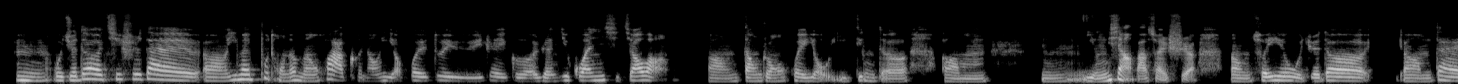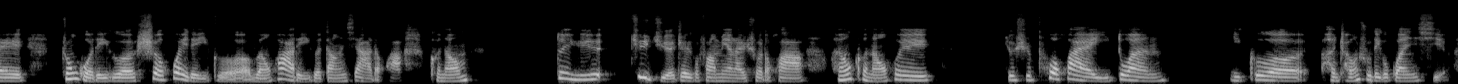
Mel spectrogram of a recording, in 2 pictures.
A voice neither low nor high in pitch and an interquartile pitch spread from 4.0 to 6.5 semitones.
Yes: medium, 175 Hz; average, 4.8 semitones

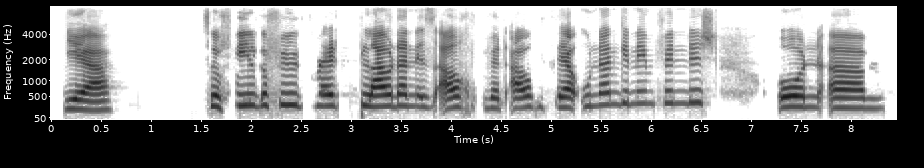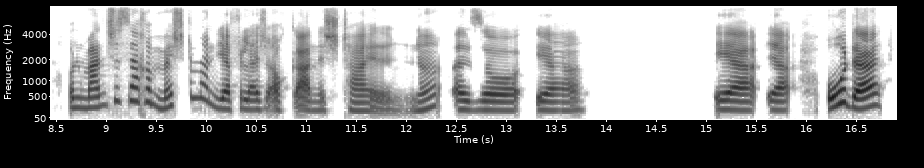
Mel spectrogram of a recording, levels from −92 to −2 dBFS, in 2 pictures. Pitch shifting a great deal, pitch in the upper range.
Yes: wide, 6.1 semitones; high, 240 Hz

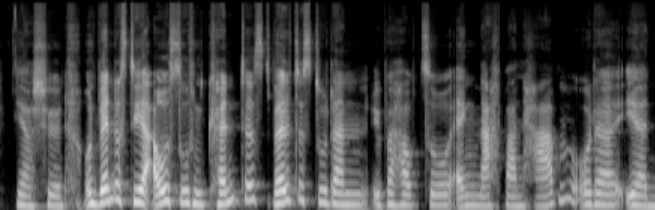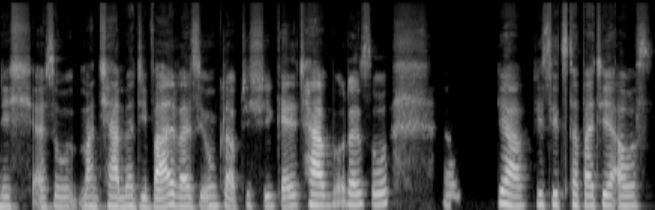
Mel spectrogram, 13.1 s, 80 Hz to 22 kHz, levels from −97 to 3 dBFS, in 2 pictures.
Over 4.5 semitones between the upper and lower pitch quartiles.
No: average, 3.2 semitones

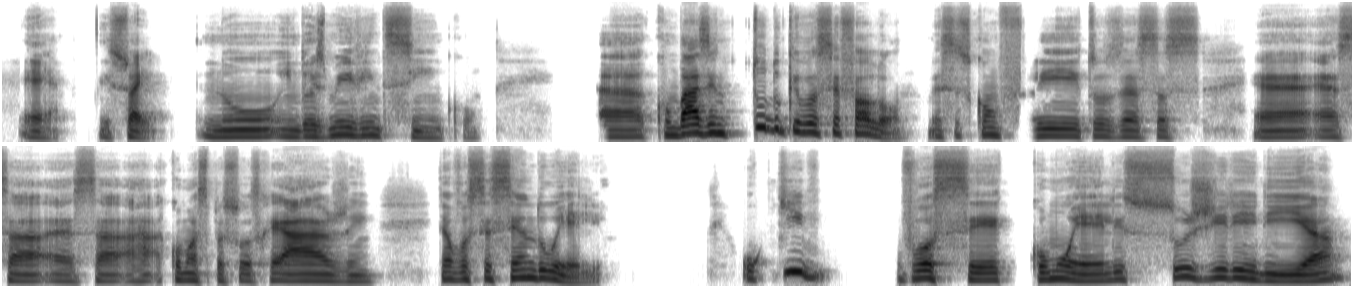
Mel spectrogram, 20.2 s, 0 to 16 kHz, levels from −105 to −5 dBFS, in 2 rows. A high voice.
No: low, 125 Hz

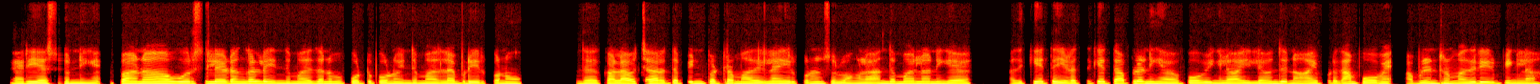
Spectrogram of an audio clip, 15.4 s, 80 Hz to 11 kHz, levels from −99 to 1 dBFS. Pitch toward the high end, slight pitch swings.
Yes: high, 200 Hz; narrow, 2.2 semitones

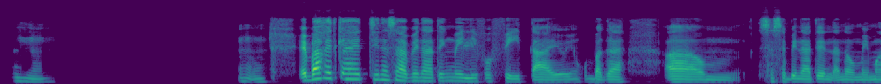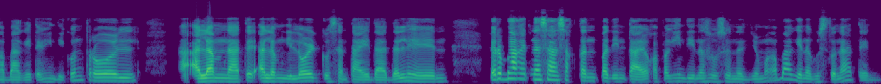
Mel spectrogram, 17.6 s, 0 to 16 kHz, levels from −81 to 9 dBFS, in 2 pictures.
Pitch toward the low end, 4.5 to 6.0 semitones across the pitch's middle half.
Yes: low, 125 Hz; average, 4.8 semitones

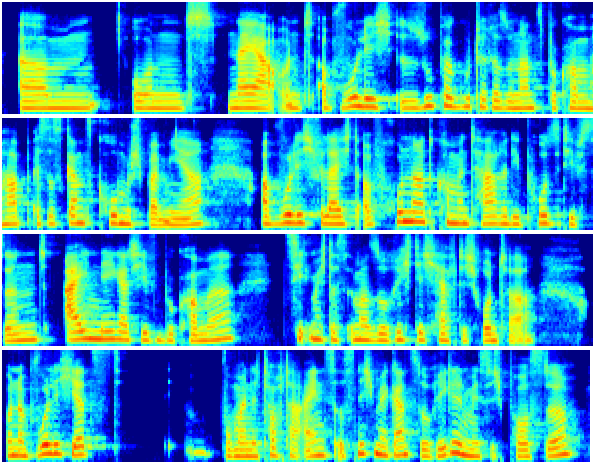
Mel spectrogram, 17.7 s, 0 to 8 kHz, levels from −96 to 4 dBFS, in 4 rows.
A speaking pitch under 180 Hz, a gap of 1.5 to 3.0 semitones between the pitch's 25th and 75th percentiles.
No: high, 190 Hz; narrow, 2.5 semitones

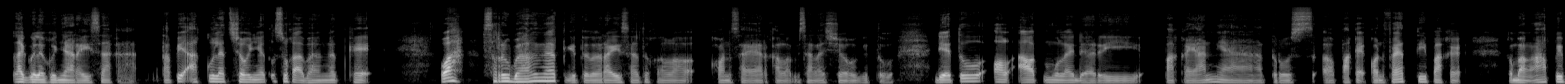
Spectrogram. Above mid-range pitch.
No: very low, 95 Hz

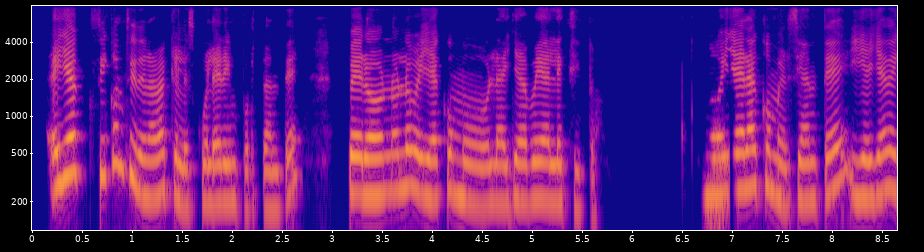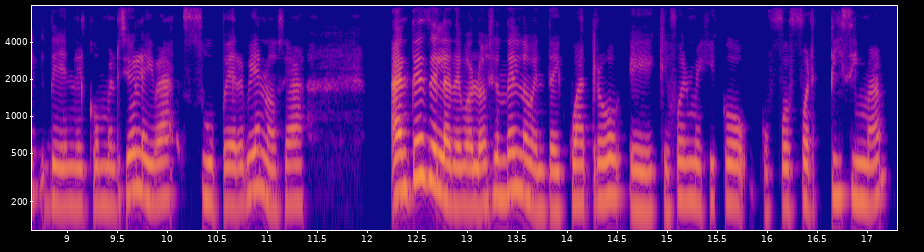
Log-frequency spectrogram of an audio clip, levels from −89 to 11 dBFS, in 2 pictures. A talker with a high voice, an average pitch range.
Yes: high, 210 Hz; average, 3.3 semitones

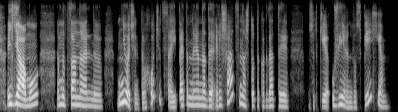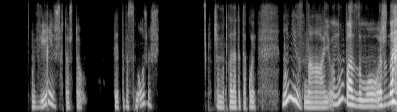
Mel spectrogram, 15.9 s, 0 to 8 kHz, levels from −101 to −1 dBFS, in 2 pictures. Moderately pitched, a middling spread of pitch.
No: medium, 180 Hz; wide, 6.1 semitones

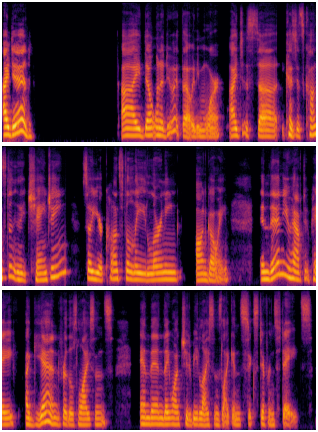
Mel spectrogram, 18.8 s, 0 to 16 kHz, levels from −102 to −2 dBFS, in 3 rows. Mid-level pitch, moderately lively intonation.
Yes: medium, 170 Hz; average, 3.6 semitones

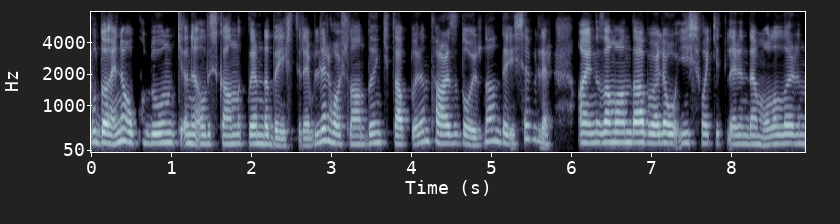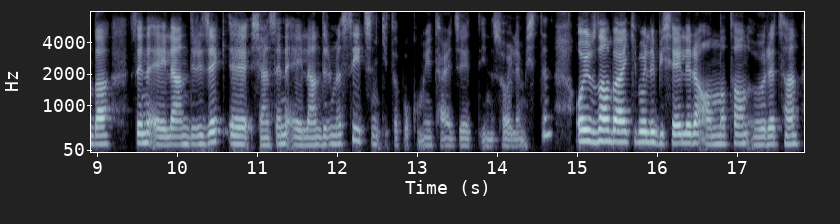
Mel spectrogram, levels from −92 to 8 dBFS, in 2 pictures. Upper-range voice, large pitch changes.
No: high, 195 Hz; average, 3.1 semitones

